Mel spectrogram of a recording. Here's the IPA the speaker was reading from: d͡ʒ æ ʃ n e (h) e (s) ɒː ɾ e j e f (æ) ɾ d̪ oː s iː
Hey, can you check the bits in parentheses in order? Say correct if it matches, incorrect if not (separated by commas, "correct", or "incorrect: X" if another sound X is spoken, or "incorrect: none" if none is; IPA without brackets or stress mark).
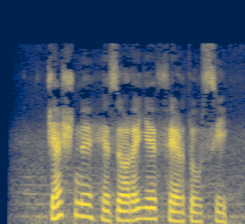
correct, incorrect: z, incorrect: e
